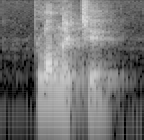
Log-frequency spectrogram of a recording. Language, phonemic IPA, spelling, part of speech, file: Dutch, /ˈplɑnəcə/, plannetje, noun, Nl-plannetje.ogg
- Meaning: diminutive of plan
